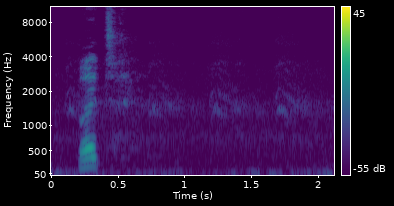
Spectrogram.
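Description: A man's voice saying a single drawn-out "but" about a quarter second in, then a pause with only faint outdoor background.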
